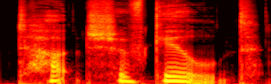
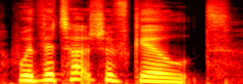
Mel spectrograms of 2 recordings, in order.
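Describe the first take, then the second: First: Scornful, slow repeat. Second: Said in the usual way. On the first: A narrator's reading. Narrator scoffs at own phrase.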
